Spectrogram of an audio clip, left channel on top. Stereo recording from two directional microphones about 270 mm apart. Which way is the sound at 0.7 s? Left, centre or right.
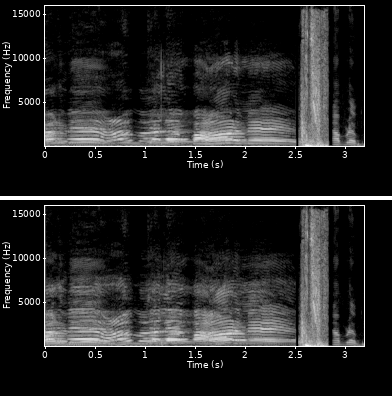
Right.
